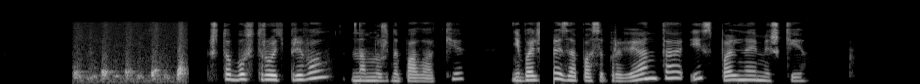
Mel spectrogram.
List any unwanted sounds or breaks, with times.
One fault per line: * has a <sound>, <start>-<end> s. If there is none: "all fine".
* has a whoosh, 0.7-1.9 s
* has a dropout, 5.4-5.5 s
